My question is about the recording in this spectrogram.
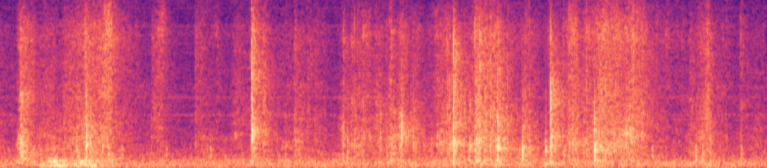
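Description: Photo prints and paper handled at a table: soft rustling and scattered light clicks and taps as the pictures are shuffled through.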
